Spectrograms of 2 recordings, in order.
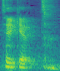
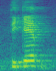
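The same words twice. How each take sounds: First: It is said with an American English accent. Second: It is said with a Filipino English accent. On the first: The speaker calls it right. "you say" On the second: The speaker calls it wrong. "You don't say"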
